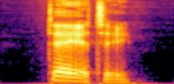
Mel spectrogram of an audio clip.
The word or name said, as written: tanrı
